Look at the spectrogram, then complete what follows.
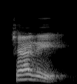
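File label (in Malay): "carik", Malay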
